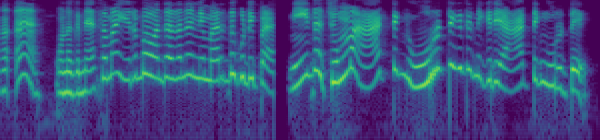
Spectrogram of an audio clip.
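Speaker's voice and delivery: bratty grandson mocking grandpa's acting; cheeky boy. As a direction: needle grandpa like a naughty boy. Boy teases his grandfather.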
